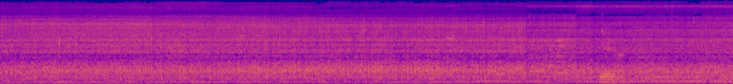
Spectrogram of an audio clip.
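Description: Steady, loud rushing noise of a typhoon storm: heavy rain and fast-flowing floodwater.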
